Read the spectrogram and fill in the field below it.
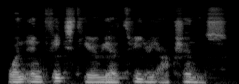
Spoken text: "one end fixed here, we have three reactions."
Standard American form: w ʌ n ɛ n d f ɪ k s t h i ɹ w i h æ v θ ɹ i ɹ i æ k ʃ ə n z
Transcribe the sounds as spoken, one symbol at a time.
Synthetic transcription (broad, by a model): w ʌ n ɛ n d f ɪ k s t h i ɹ w i h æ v θ ɹ i ɹ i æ k ʃ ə n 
